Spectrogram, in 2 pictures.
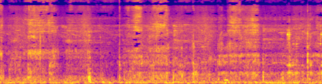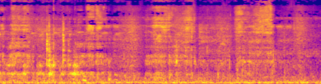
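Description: Close-up chewing of roasted scorpions, an irregular run of raspy crunches.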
